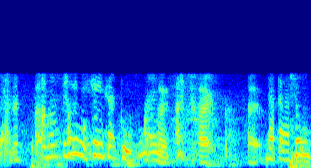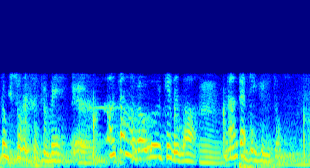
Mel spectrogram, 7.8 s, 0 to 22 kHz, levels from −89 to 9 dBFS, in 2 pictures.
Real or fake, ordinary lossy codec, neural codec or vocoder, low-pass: fake; none; codec, 44.1 kHz, 2.6 kbps, DAC; 3.6 kHz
